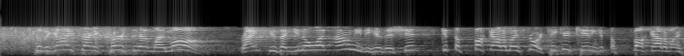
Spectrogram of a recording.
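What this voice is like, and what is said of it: Usual voice. Nothing is said of it.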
